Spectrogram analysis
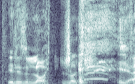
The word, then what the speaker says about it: Loch: And I realize I pronounced your second name wrongly. It's not Loch. It is Loch.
